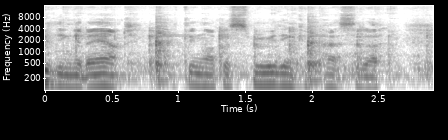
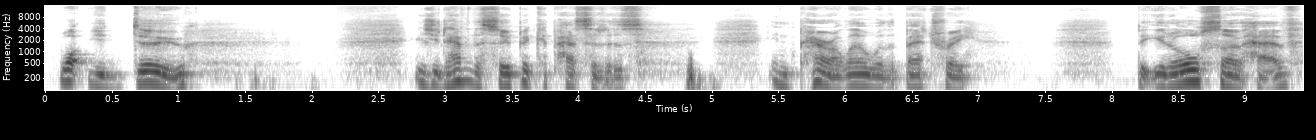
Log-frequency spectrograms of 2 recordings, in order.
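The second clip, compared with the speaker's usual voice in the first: slightly breathless, short of breath. Explaining how to wire a circuit, a bit out of breath. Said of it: "I'm a bit out of breath there".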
